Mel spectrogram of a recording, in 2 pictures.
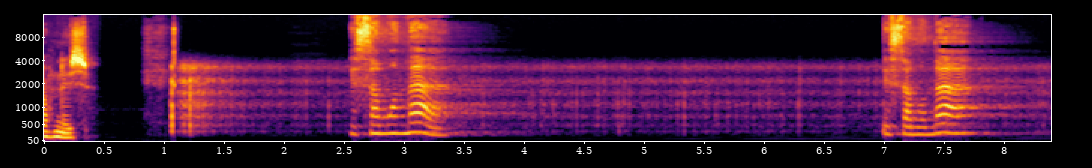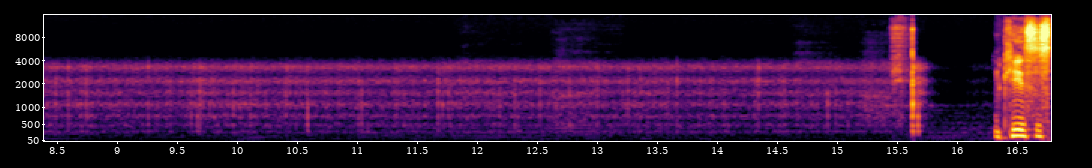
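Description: An old radio hums steadily.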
